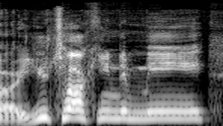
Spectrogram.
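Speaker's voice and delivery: put-on a touch of offended farm-boy pride; indignant. Young man answering the insult, mildly indignant. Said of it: "gets very indignant and says".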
